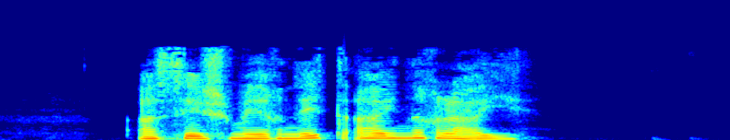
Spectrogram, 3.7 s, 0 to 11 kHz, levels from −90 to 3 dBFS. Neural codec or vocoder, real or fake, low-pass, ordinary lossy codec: none; real; 7.2 kHz; AAC, 32 kbps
